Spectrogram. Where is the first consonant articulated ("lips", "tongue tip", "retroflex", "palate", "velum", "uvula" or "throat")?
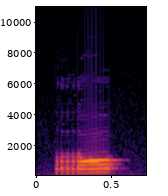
tongue tip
